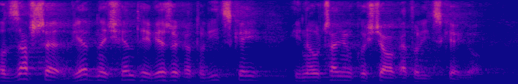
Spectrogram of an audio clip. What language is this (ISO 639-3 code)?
pol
